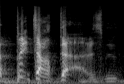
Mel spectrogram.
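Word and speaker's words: Bthardamz: Et j'étais à Bétardasme. C'est comme ça que ça se prononce.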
